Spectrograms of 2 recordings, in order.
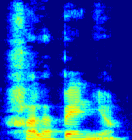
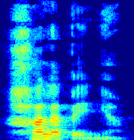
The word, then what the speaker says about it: jalapeño: Our next letter is J, which, as I just stated, is pronounced like that hard back of the throat H in English. The word that we probably most commonly know with this is jalapeño.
